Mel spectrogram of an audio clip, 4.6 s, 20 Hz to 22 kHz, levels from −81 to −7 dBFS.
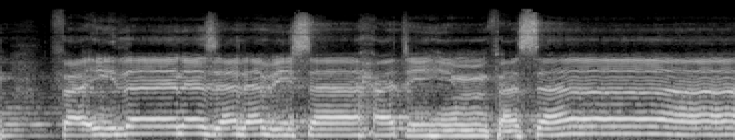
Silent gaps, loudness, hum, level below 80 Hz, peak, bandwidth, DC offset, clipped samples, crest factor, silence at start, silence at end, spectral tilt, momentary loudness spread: none; -18 LUFS; none; -48 dBFS; -10 dBFS; 16.5 kHz; under 0.1%; under 0.1%; 8 dB; 0 s; 0 s; -4.5 dB/octave; 2 LU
